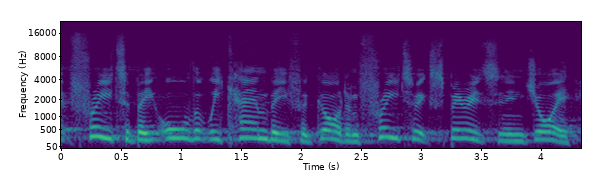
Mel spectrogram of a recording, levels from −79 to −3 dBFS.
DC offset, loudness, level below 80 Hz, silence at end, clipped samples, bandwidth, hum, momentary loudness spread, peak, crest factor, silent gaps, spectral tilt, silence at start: under 0.1%; -34 LUFS; -80 dBFS; 0 s; under 0.1%; 16.5 kHz; none; 6 LU; -18 dBFS; 16 dB; none; -5 dB/octave; 0 s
